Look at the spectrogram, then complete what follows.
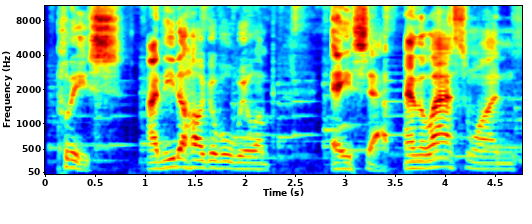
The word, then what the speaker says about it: Willump: Já myslím, že se to určitě nevyslovuje William. To jsem říkal. That's the most huggable character. To jsem aspoň slyšel, že řekl, a to je jedno. I have 2 Willump plushies.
